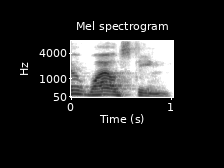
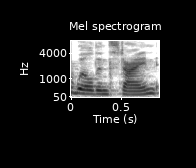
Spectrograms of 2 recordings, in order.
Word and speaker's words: Wildenstein: Today, I have the great pleasure of introducing your good neighbor, Demetria Wildstein.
